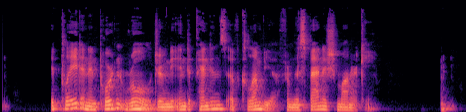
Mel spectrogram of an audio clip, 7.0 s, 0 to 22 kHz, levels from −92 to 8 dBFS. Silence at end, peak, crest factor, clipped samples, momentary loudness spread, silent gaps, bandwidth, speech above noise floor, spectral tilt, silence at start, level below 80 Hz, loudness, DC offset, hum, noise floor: 0.2 s; -2 dBFS; 16 dB; under 0.1%; 14 LU; none; 15 kHz; 62 dB; -6.5 dB/octave; 0.75 s; -48 dBFS; -18 LUFS; under 0.1%; none; -80 dBFS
